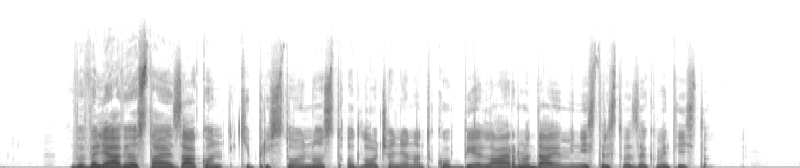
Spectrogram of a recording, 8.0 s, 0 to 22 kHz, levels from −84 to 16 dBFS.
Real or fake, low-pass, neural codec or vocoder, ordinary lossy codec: real; 19.8 kHz; none; none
